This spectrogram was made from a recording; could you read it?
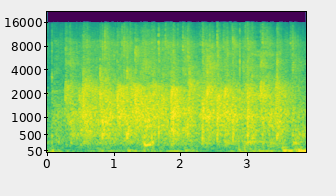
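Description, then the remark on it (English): A lecture audience applauds steadily for about four seconds, dense overlapping claps forming an even, moderately loud wash of noise with no voices over it. “So a small round of applause.”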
